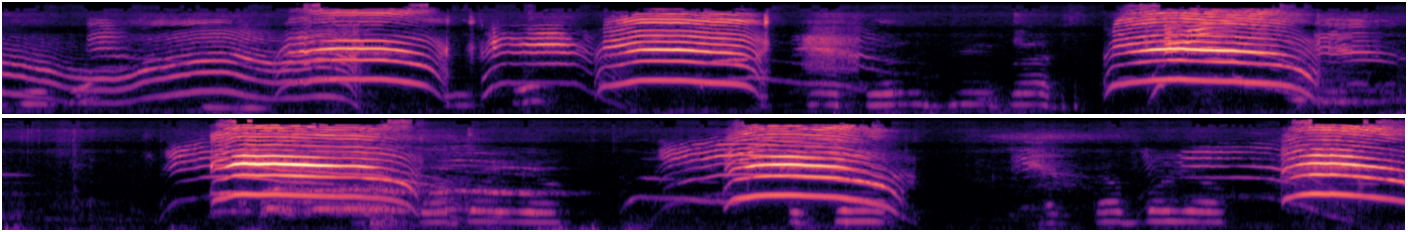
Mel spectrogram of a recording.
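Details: Kittens calling in a run of about eight meows across fourteen seconds, some short and rising, others long, loud and arching, with quiet gaps between them.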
